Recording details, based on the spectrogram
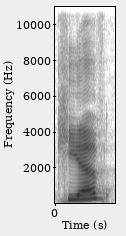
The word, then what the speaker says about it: Kyiv: She lives in Kyiv now. By the way, Kiev is the Russian pronunciation and Kyiv is the Ukrainian pronunciation. So we're going to call it Kyiv here.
